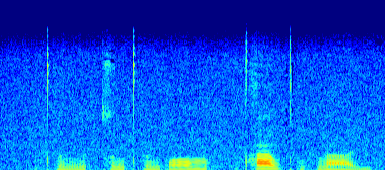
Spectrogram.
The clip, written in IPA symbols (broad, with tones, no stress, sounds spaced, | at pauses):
pʰ ɵ˨˩ n ŋ ɵ˥ t̚ t͡s ʊ˨ ŋ pʰ ɵ˨ n p ɔː˥ m | pʰ aː˥ w kʷʰ ɪ˨ k̚ ŋ aː˨˩ j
